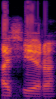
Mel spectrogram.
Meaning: speculation, fraud, shady deal
- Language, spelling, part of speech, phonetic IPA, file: Russian, афера, noun, [ɐˈfʲerə], Ru-афе́ра.ogg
